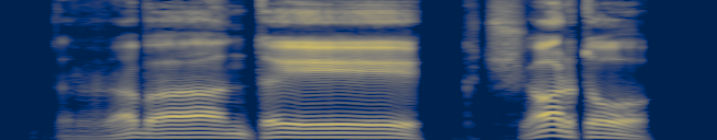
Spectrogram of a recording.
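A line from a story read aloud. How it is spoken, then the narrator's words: Sudden terrifying bass command. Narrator (Russian): Вдруг Кожин скомандовал своим ужасающим басом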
